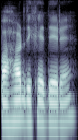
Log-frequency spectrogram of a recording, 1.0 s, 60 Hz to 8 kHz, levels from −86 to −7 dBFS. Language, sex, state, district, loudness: Hindi, male, Arunachal Pradesh, Longding, -18 LUFS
